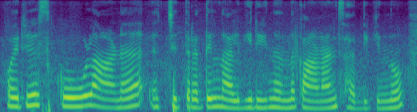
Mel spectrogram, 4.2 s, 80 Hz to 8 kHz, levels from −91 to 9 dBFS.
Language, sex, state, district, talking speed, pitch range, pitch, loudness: Malayalam, female, Kerala, Kollam, 85 wpm, 205-235 Hz, 215 Hz, -14 LUFS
